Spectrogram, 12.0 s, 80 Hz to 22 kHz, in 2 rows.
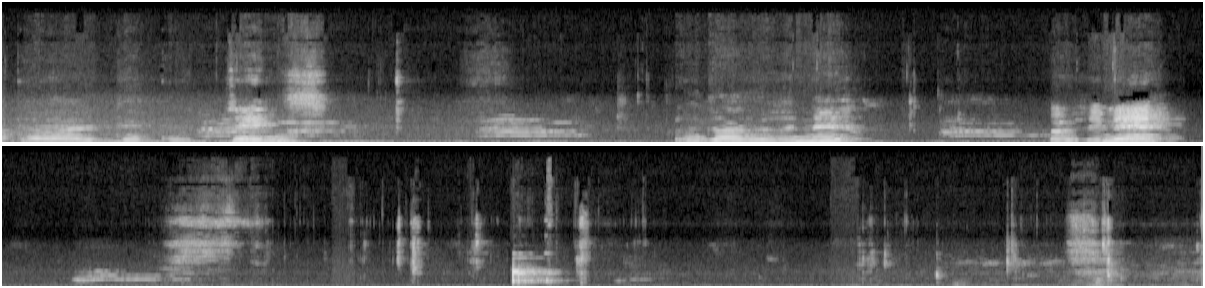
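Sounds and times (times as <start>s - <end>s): quiet chewing: 6.9s - 9.1s, 9.8s - 12.0s.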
